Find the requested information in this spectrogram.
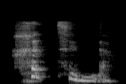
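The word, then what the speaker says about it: חית: 히브리어 중에서 가장 강한 후음에 해당합니다. 목구멍 깊은 곳에서 소리를 내는 후음 중에서 가장 센 소리다라는 거죠. 그래서 표현하자면 히읗과 키읔 사이 아니면 독일에 이제 마흐 할 때 그 흐와 유사하지만 사실은 그거보다는 마흐는 그냥 흐 하는 건데 이 히브리어는 좀 들어보면 거칠어서가 문제가 아니고 목구멍 깊은 데서 나와서 발음을 따라하기 어렵더라고요. 그래서 안에서부터 나오는 목을 긁는 소리로 하게 되는데 하트입니다.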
